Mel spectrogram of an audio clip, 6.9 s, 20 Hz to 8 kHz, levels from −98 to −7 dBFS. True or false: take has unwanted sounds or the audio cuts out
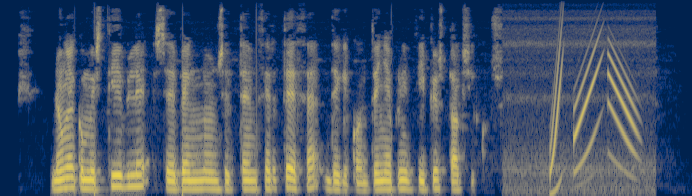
true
